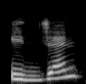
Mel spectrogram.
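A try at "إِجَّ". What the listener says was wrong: ഇജ്ജ എന്ന് മാത്രല്ലേ ഇജ്ജൻ എന്നില്ല.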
